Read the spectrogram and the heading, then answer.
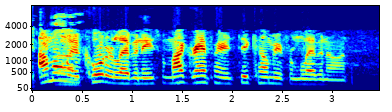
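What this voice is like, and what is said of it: American southern accent. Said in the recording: “Lebanese with a southern accent”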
